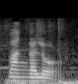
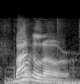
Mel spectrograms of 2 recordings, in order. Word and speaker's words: Bangalore: Un grupo de ancianos ingleses deciden disfrutar de su jubilación en Bangalore, ¿no? Así se dice, a ver tú que todo lo pronuncias. – ¿Cómo? – Bangalore. – Bangalore.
